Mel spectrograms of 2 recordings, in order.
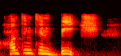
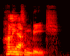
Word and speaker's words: Huntington: from Huntington Beach. Michelle Let me stop you. I love when people actually pronounce the T. It, like, here in California, it's Huntington Beach.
